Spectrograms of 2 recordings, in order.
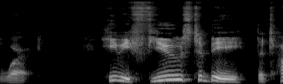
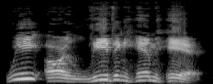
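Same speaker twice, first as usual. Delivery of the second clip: louder angry declaration; bellowing; 4 semitones higher, 9 dB louder than usual. Acted. Father announcing they abandon Ralph, loud. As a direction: boom out the decision. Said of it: "bellowed father".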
